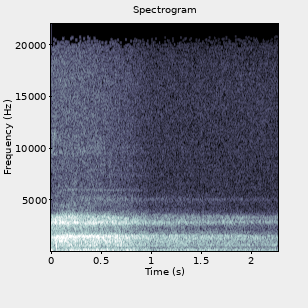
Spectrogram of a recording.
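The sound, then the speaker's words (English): A slow exhale after a held breath in a guided breathing exercise: a soft, steady airy hiss that eases off partway through and stays quiet to the end, with no talk. “breathe in, breathe in. And hold it, hold it, hold it. And breathe out.”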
